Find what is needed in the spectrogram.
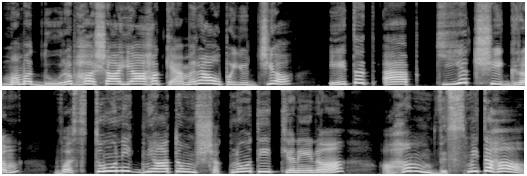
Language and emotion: Sanskrit, surprised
